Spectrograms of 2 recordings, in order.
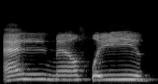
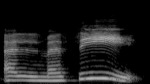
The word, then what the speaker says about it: المصير: So, المصير صي المصير المصير المصير not المسي see return or you change the sound into sin مسي that means you lowered the back of the tongue and the epiglottis you keep it where it is.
